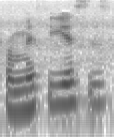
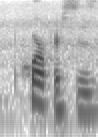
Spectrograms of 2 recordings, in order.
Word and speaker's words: Prometheus: vultures down to eat prometheus's liver in Ben's nervousness he mispronounced Prometheus so what he actually said was that Zeus sent vultures down to eat porpuses liver Mary Lou invited both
